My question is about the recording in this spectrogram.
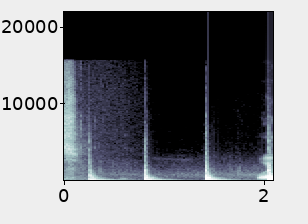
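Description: Three slow, steady drum beats about 0.6 s apart, each a deep thud that rings briefly, opening a song. A singing voice comes in at the very end.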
